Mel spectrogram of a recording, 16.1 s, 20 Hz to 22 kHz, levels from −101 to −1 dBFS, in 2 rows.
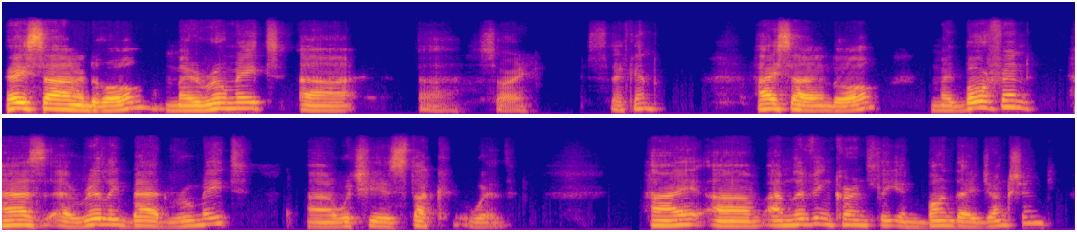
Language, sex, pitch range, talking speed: Hebrew, male, 115-150 Hz, 125 wpm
